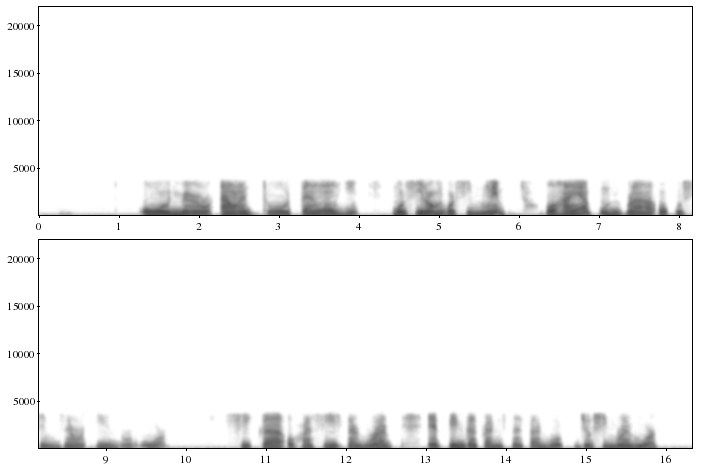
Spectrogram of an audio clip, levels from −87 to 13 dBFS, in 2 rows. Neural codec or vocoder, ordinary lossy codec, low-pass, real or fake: autoencoder, 22.05 kHz, a latent of 192 numbers a frame, VITS, trained on many speakers; Opus, 32 kbps; 3.6 kHz; fake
